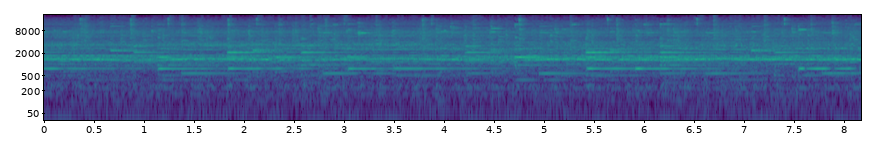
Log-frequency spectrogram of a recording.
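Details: E. Schmeckenbecher Nuremberg church clock after repair with 3D-printed parts: the music box plays a clear plucked tune at an even tempo with no dragging, skipping or grinding as the figure goes around.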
